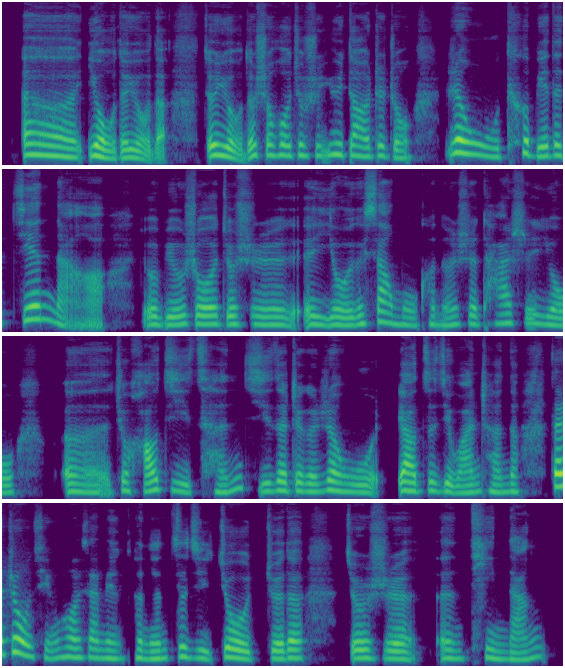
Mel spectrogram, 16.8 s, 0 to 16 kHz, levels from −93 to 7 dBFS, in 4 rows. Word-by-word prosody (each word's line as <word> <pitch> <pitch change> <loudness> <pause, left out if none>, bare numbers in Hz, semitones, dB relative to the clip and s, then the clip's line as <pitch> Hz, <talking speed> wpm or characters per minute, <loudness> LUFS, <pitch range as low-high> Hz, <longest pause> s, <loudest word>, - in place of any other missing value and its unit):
呃， 225 -6 +3
有 200 -7 +6
的 175 - 0
有 165 -5 0
的， - - -3 0.2
就 - - +4
有 205 -7 +4
的 - - +1
时 230 - -3
候 230 0 0
就 235 - -3
是 220 -1 -5
遇 245 +1 -1
到 220 -3 -1
这 220 - -2
种 180 -2 -5 0.2
任 275 -1 +8
务 215 -5 -2
特 275 +8 0
别 205 0 +1
得 225 0 0
艰 280 +6 +1
难 - - -3
啊， - - -7 0.3
就 180 - 0
比 175 0 -2
如 180 - +1
说 190 -1 +3
就 185 0 -1
是， 175 -3 -3
呃， 185 - 0
有 170 -1 -1
一 - - -1
个 190 - -2
项 220 +2 -1
目 170 -3 -6
可 185 - -9
能 175 0 -5
是 185 +1 -5
它 205 +3 -7
是 210 -1 -6
有， 165 -4 -2 0.3
呃， 180 -2 -2
就 200 - -4
好 190 +2 +2
几 195 -6 -6
层 170 +7 -6
级 235 -8 -6
的 200 0 +3
这 190 0 -1
个 175 - +1
任 195 -1 +2
务 160 -2 -2
要 200 0 +6
自 190 +1 -4
己 180 - -1
完 155 +2 -3
成 170 -3 -5
的， 180 - -3 0.2
在 290 -1 +12
这 320 - +2
种 275 -6 +6
情 190 -4 -7
况 210 0 0
下 200 -1 -3
面 180 -1 -3
可 190 - -1
能 175 +1 0
自 220 +4 -1
己 185 -4 -3
就 190 -1 +4
觉 175 +1 +2
得 190 +1 +3 0.3
就 185 +1 +2
是， 175 -3 0
嗯， 185 -2 -3
挺 185 -4 -4
难 165 +7 -5
190 Hz, 280 characters per minute, -24 LUFS, 175-215 Hz, 0.3 s, 在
